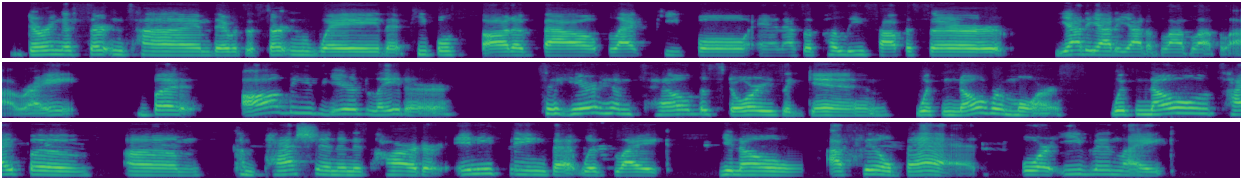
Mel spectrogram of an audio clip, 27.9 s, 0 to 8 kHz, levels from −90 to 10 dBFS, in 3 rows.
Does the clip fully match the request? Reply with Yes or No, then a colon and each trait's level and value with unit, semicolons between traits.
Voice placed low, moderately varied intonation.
No: high, 200 Hz; average, 4.0 semitones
